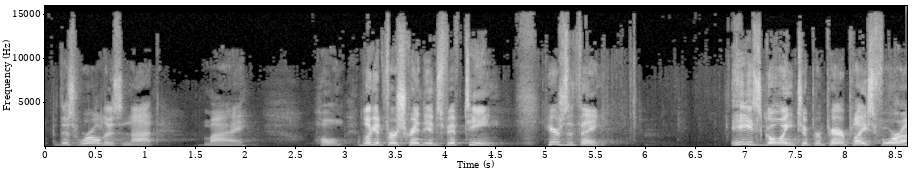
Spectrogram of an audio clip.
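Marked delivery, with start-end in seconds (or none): 0.1-3.0 soft and slow, word by word with pauses; hushed, drawn out. Acted. Pastor hushes the congregation: this world is not my home, soft and slow. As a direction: drop the voice and space out each word. Pastor slows on key phrase.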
